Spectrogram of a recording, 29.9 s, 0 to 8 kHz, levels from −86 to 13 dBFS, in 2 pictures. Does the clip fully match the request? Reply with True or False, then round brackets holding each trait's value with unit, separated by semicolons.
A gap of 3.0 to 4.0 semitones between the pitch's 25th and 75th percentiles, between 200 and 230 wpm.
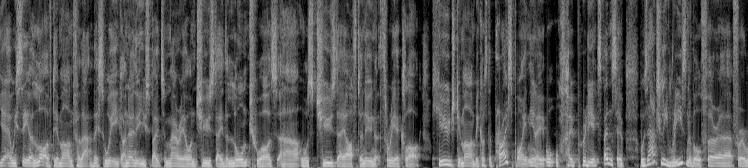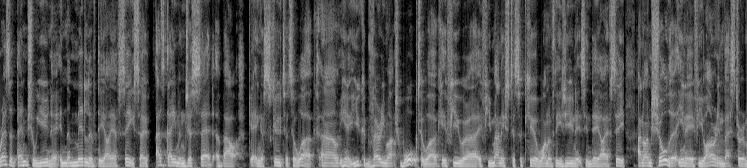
True (3.6 semitones; 205 wpm)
